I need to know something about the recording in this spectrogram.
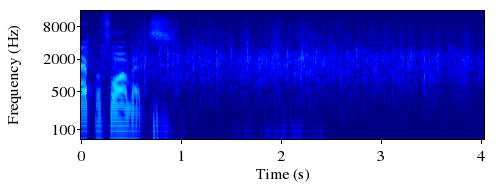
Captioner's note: applause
